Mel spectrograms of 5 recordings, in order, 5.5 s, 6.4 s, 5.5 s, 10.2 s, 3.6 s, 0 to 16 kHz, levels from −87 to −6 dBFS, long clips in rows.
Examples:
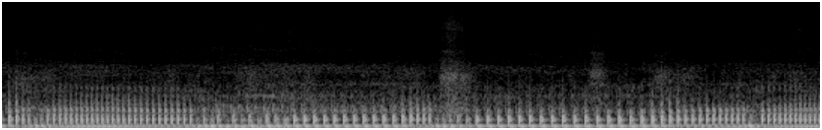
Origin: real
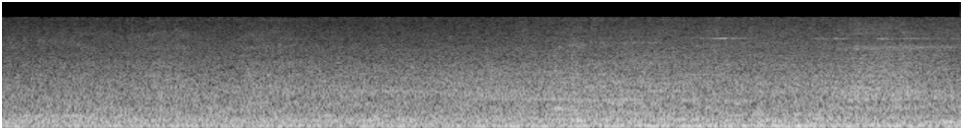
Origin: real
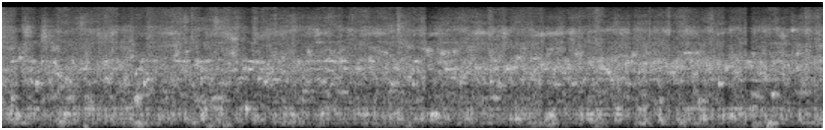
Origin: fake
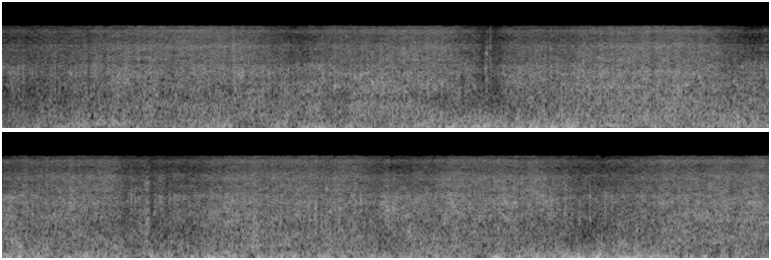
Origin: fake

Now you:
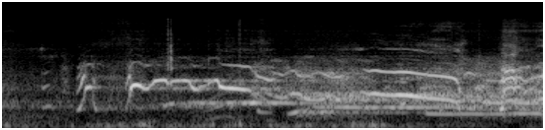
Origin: fake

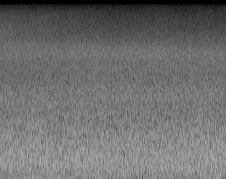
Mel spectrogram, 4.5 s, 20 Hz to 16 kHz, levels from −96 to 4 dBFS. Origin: real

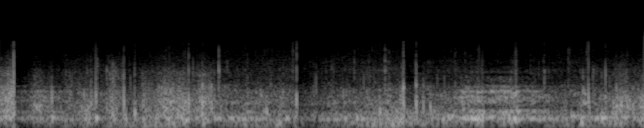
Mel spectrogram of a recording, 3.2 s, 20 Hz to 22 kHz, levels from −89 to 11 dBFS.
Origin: real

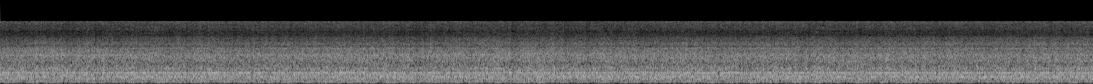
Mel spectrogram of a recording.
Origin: real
